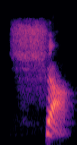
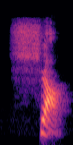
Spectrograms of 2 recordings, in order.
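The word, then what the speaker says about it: chat: Now the letter will become a word as sha. Fine. So T is not pronounced most of the time in French.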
